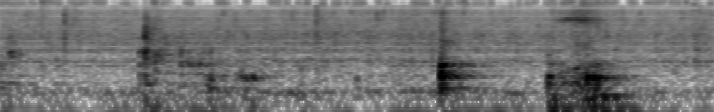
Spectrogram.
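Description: Masala paste frying in oil over a low gas flame for crab curry, a soft continuous sizzle broken by a few sharp scrapes and taps of a stirring spoon, close by and unaccompanied by speech.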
